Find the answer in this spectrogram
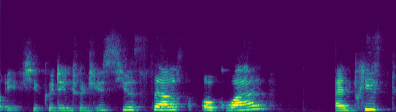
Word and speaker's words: Ogwal: And now someone I don't know, if you could introduce yourself, Ogwal. And please correct me if I'm mispronouncing your name.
